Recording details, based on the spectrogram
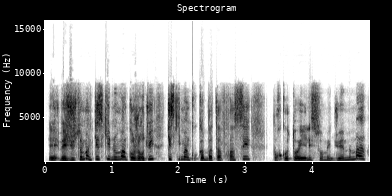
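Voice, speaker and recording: High-voiced man asking interview questions. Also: lively intonation, quick pace, pushed and bright, no echo. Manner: agreeable, asks questions and sums up points.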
